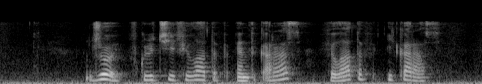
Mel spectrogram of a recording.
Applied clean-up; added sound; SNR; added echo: none; Thunderstorm; 9 dB; none.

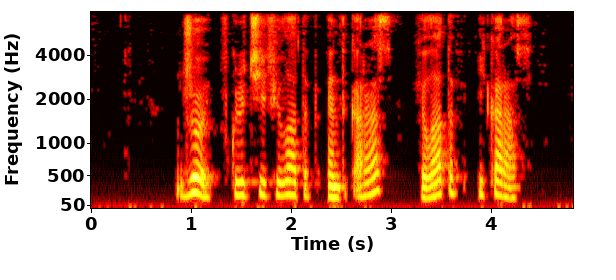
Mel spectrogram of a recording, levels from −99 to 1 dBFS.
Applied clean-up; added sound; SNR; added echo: classical method spectral subtraction.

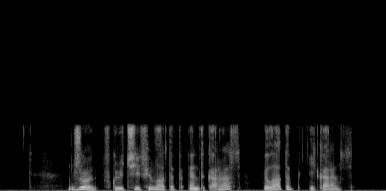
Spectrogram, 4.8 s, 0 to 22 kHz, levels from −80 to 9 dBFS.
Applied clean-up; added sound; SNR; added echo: neural diffusion model UNIVERSE++.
